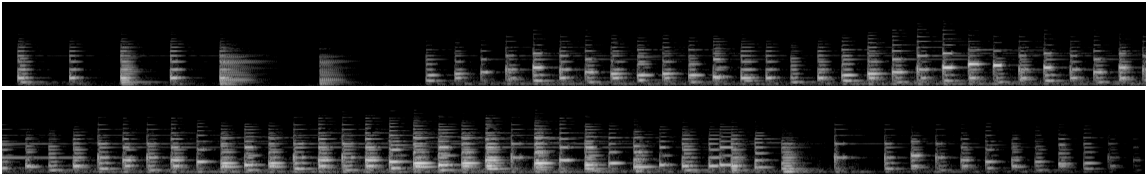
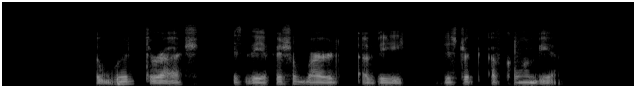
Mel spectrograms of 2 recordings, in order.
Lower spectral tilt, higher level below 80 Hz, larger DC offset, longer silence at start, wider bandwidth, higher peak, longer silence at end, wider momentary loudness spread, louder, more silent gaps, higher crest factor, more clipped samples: first, -7.5 dB/octave vs -5 dB/octave; about the same, -68 dBFS vs -66 dBFS; neither; second, 0.15 s vs 0.95 s; about the same, 8 kHz vs 7.4 kHz; first, -4 dBFS vs -20 dBFS; second, 0.3 s vs 0.8 s; first, 16 LU vs 10 LU; first, -25 LUFS vs -38 LUFS; second, none vs 1.35-1.43 s, 2.01-2.31 s, 3.45-3.55 s, 4.15-4.33 s; about the same, 22 dB vs 20 dB; neither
